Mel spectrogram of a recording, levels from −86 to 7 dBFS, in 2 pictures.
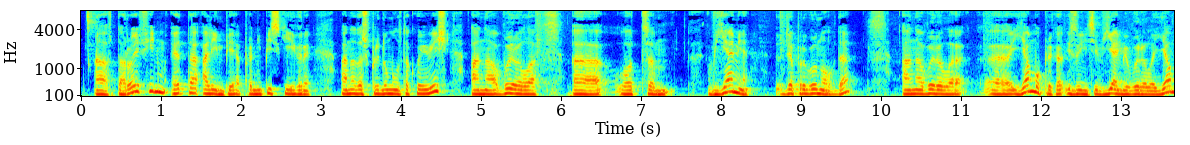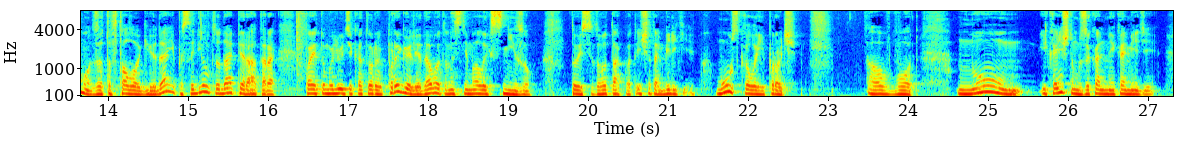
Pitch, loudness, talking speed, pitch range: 135 Hz, -12 LUFS, 145 wpm, 130-150 Hz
